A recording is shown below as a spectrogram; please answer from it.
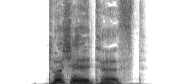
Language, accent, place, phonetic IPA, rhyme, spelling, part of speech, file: German, Germany, Berlin, [ˈtʊʃl̩təst], -ʊʃl̩təst, tuscheltest, verb, De-tuscheltest.ogg
- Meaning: inflection of tuscheln: 1. second-person singular preterite 2. second-person singular subjunctive II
